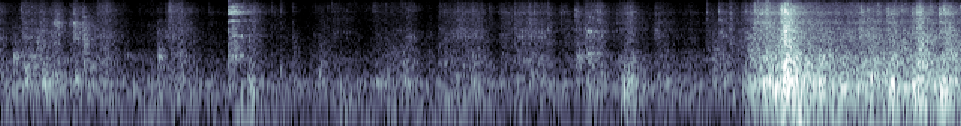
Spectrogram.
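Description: Creaking and rattling inside a ship working in a heavy sea: scattered clicks and knocks from loose fittings and tableware, one sharper knock about two seconds in. A louder rushing surge of noise comes about six seconds in.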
